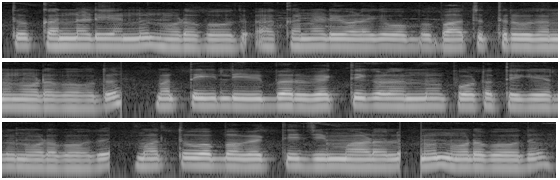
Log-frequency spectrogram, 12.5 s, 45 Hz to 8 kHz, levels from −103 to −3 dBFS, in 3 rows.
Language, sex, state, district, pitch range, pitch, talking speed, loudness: Kannada, male, Karnataka, Raichur, 130-140 Hz, 135 Hz, 100 wpm, -36 LUFS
